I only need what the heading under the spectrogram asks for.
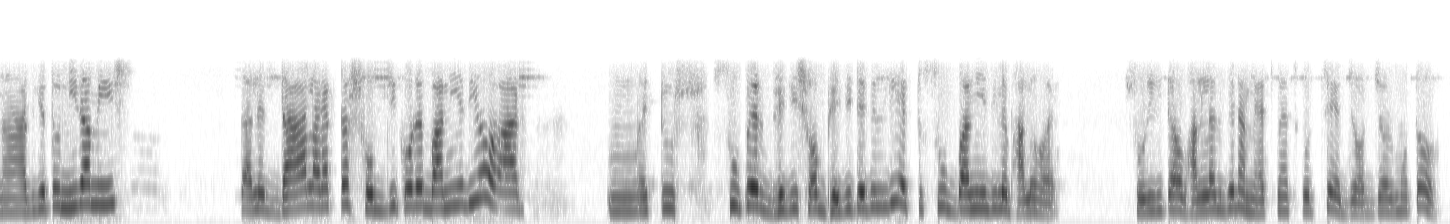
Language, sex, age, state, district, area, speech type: Bengali, female, 45-60, West Bengal, Kolkata, urban, conversation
